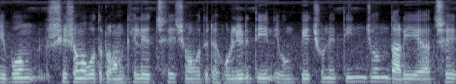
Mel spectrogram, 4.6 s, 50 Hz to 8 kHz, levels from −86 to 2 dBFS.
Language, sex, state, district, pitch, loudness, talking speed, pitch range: Bengali, male, West Bengal, Malda, 135 Hz, -21 LUFS, 195 wpm, 125-140 Hz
